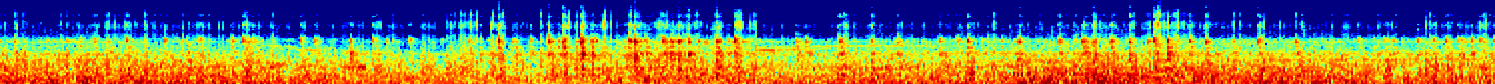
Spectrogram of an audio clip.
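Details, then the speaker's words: Trailer hitch on a vehicle towing a trailer, camera on the rear, cool day: fast, uneven metal-on-metal chatter at about three raps a second under steady road rumble, a loose hitch rattle. "You're going to hear the trailer hitch rattling like crazy. It's metal on metal, so it's going to do that."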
